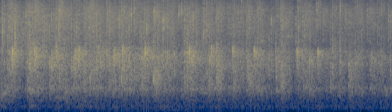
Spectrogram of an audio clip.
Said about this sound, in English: You look so happy this morning. Let's give a hand clap to the Lord and we'll move on.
